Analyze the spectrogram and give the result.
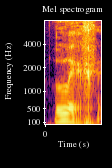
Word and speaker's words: Lech: Lech. L-E-C-H. – Lech. – You got to pronounce Lech.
